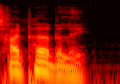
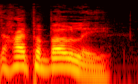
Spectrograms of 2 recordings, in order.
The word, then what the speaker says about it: hyperbole: By the way, the pronunciation of the word is hyperbole. That annoyed me tonight. – Yeah, me. – The John Ronson thing was great. And then someone asked a question. They said hyperbole.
